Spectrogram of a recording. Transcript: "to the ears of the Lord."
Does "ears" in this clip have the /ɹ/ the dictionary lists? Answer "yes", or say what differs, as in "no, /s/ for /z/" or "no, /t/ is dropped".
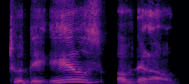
no, /l/ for /ɹ/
